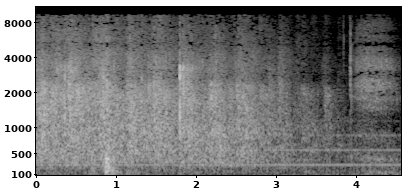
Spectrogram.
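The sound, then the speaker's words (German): Applause from an audience thanking a team of volunteer helpers: a steady wash of clapping that slowly fades toward the end. “Applaus”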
